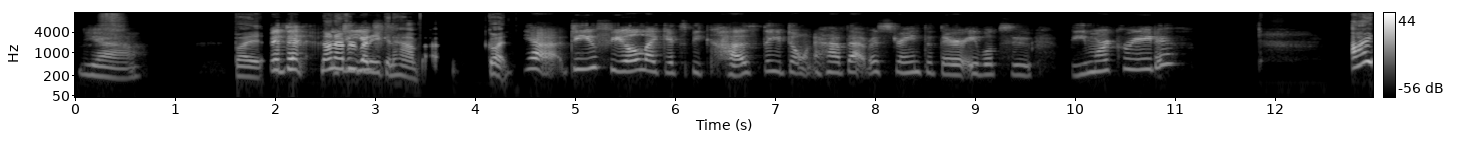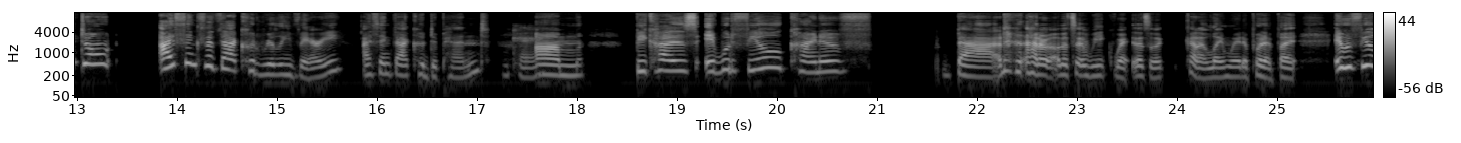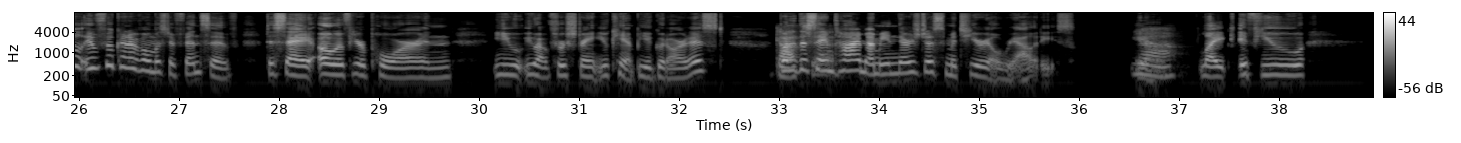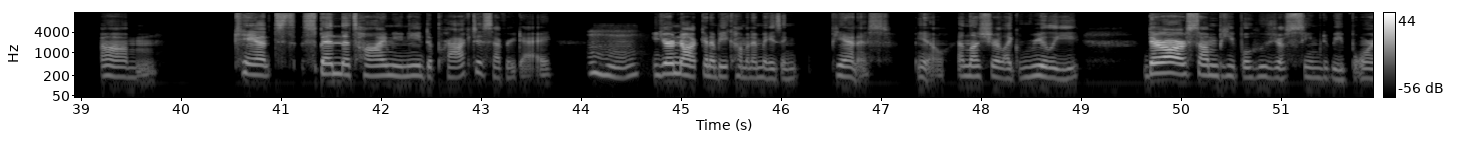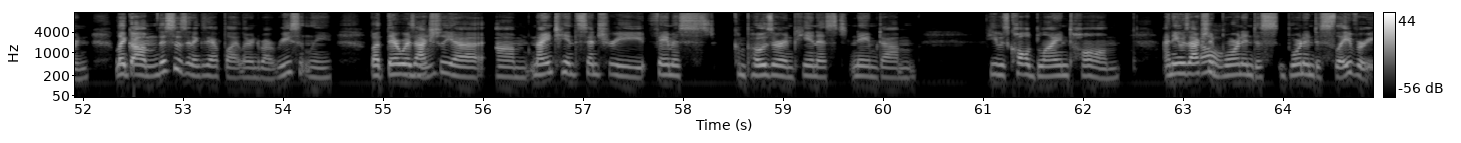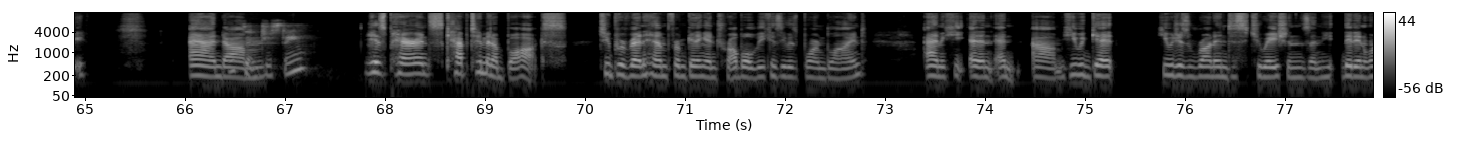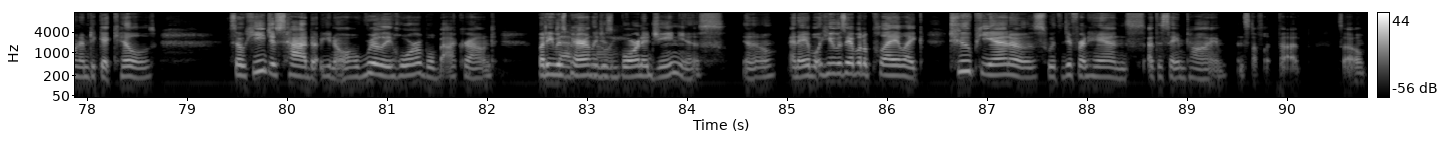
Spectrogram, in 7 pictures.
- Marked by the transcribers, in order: laughing while speaking: "I don't know"
- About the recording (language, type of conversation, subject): English, unstructured, Do you prefer working from home or working in an office?
- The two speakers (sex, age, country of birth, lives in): female, 30-34, Mexico, United States; female, 30-34, United States, United States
